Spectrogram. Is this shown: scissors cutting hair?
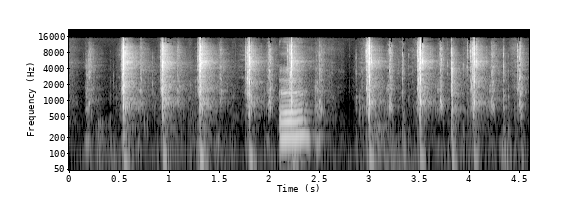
yes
